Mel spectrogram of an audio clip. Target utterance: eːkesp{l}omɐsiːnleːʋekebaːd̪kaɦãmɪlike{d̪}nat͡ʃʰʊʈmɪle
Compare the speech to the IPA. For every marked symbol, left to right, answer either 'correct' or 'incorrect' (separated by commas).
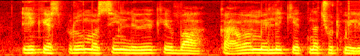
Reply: incorrect, incorrect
